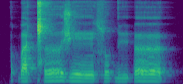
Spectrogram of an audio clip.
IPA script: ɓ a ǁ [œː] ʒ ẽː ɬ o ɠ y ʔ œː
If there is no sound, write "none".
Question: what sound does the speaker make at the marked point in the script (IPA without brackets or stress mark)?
əː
